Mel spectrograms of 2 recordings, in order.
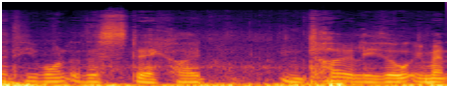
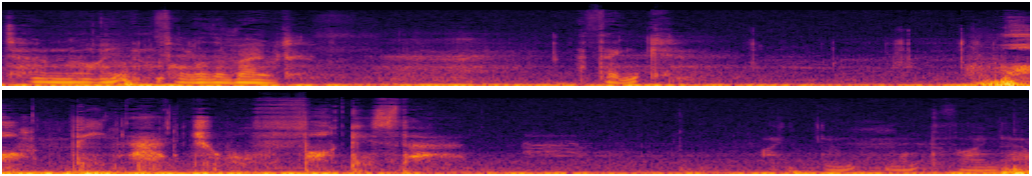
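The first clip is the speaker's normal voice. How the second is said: whispering; 11 dB quieter than usual. Real, not acted. Frightened by a noise.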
